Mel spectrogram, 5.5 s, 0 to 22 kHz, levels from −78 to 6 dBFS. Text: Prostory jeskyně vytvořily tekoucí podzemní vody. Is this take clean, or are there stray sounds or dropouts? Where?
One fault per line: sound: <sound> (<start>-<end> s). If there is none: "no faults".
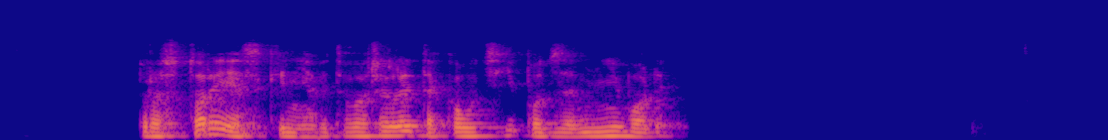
no faults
